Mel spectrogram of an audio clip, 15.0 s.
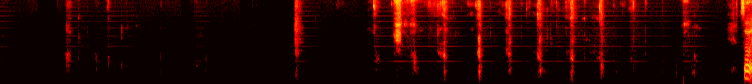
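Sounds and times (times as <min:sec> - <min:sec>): crunchy chewing: 0:07.5 - 0:14.0.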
